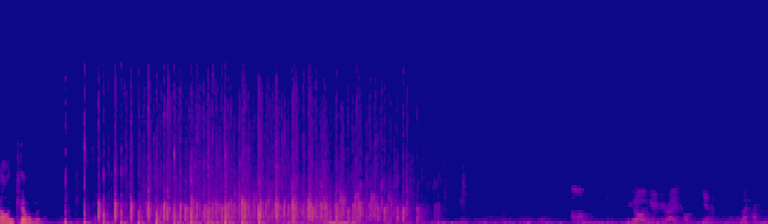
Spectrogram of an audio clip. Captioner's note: applause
